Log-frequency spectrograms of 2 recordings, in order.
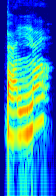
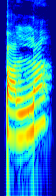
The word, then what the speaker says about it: palla: Imagine that you're holding that consonant sound for one extra syllable. Palla, palla. Many learners do not hold the sound for long enough, so when in doubt, pronounce it a little longer than you would normally.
